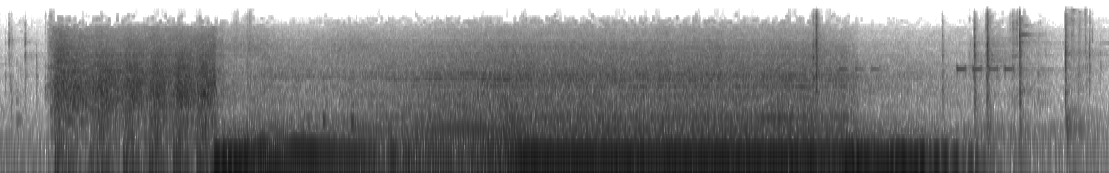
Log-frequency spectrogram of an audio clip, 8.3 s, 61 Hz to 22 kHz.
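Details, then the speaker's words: Acura TSX (CL7/CL9) with the old ECU plugged back in after a new ECU install failed on the immobilizer; immobilizer light went off: brief crank, then it catches cleanly into a steady, even idle. Normal engine start. "Yep, the light went away. Now the car should start."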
